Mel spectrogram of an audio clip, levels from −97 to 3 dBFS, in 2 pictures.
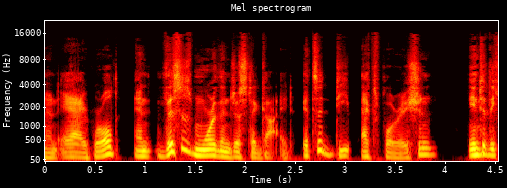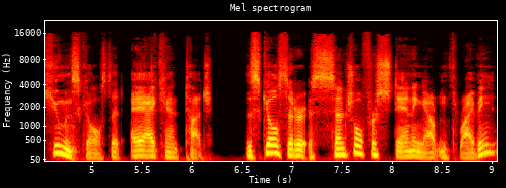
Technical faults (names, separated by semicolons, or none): none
